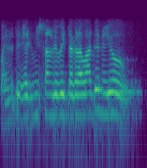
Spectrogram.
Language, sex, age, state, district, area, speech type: Maithili, male, 45-60, Bihar, Darbhanga, rural, conversation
